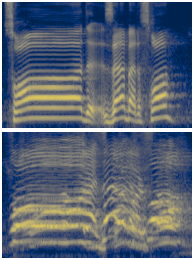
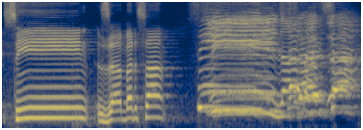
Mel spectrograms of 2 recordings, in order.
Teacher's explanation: صاد حروف مستعلیہ میں سے ہے، کن میں سے ہے؟ حروف مستعلیہ، حروف مستعلیہ میں سے ہے، اور سین کو ہم باریک پڑھیں گے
